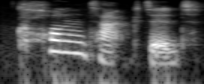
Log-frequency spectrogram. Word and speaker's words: contacted: This is contacted. Contacted, first syllabus. Yeah, that's right. So to contact and contacted, or my contacts. It's all the same. Emphasis on the first syllable, okay?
